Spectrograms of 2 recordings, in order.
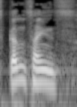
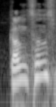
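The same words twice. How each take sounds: First: कंसाइंस with "ai" in the second syllable; corrected pronunciation. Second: कंसेंस with a short "sens" ending; alternative pronunciation. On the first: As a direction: say कंसाइंस so it ends like "signs". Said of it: "मेरा pronunciation problem है". (कंसाइंस, 'साइंस' जैसी ध्वनि के साथ) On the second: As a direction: say कंसेंस with "e", no "ai" glide. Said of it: "कंसेंस भी बोल सकते हैं". (कंसेंस, अंत में छोटा 'सेंस') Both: Shown as a demonstration.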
